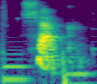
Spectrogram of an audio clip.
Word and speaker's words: check: знадобиться в щоденному житті чек чек те саме значення чек який ви отримуєте в магазині чек бачимо зупинилися на літери Q сказали к далі все Сайлент мовчимо нічого не читаємо Check наступне слово crytick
